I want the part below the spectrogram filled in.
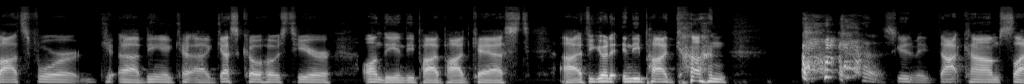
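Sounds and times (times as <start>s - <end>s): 
speech: 0.0s - 10.2s
coughing: 8.0s - 8.9s.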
